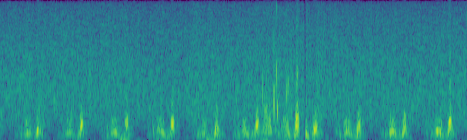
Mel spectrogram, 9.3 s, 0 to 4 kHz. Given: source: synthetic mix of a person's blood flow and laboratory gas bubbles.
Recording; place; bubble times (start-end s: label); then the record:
Doppler ultrasound of blood flow; precordium
5.21-5.59 s: bubbles
5.69-5.87 s: bubbles
From the record:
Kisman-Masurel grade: 211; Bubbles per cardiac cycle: several, 3 to 8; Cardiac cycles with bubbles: 1 to 10%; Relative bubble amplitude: barely perceptible (0.100 to 0.250); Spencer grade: 1 (occasional bubble signal discernible with the cardiac motion signal, with majority of cardiac periods free of bubbles); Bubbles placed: only in the low amplitude regions of the cardiac cycle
